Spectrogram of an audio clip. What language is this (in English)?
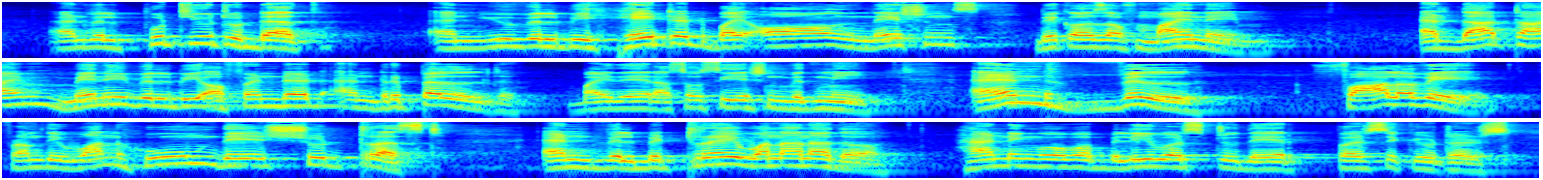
Telugu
